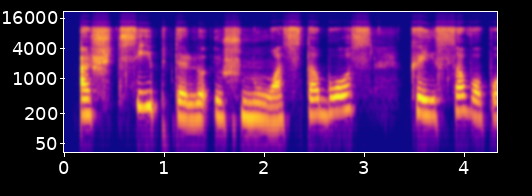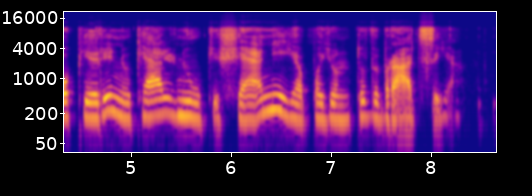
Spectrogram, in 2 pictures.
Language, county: Lithuanian, Kaunas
